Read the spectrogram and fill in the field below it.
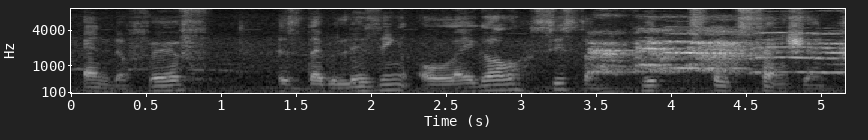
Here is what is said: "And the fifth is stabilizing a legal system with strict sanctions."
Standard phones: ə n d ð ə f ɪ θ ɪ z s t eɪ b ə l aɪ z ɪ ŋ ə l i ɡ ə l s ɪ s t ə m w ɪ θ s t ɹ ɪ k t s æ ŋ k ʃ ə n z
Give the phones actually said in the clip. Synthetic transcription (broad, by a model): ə n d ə f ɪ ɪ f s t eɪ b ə l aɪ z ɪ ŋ ə l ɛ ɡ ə l s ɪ s t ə m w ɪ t s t ɛ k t s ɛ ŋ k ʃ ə n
